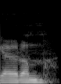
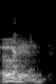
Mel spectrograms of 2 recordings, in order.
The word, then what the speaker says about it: Oden: I'm just going with Greg Odom. Just Greg because Oden. Well, you also got his name wrong, so you should be Yeah. disqualified. It's Greg Oden, and that is a terrible first pick.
